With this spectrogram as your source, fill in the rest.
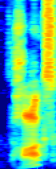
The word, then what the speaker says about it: Hawke: Hawke's got to walk. Hawke rhymes with walk.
